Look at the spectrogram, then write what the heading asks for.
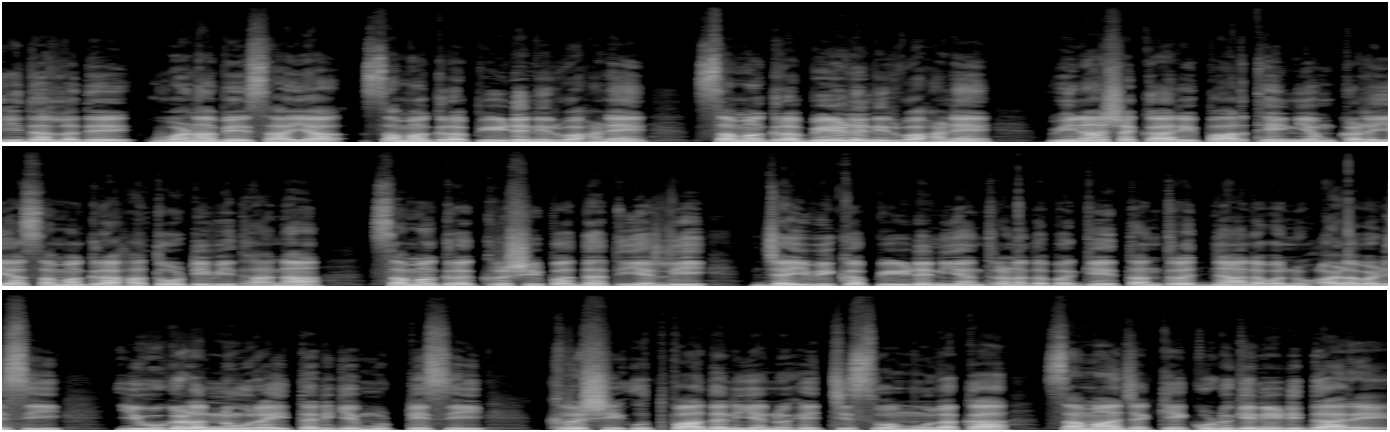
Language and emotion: Kannada, neutral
